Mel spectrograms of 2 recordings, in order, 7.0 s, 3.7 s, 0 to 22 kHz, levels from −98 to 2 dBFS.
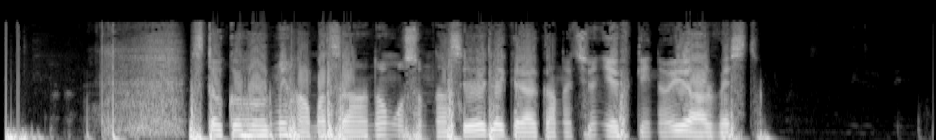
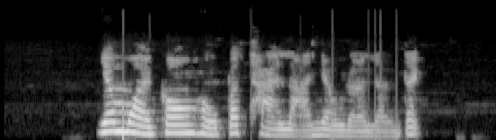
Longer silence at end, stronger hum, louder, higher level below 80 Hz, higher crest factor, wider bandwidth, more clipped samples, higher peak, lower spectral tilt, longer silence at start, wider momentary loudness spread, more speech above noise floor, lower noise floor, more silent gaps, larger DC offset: first, 1.25 s vs 0.6 s; neither; first, -12 LUFS vs -18 LUFS; first, -24 dBFS vs -54 dBFS; second, 12 dB vs 18 dB; first, 11.5 kHz vs 6.8 kHz; first, 0.1% vs under 0.1%; about the same, 0 dBFS vs -2 dBFS; about the same, -7 dB/octave vs -7.5 dB/octave; second, 0.05 s vs 0.75 s; first, 16 LU vs 13 LU; first, 71 dB vs 56 dB; first, -83 dBFS vs -73 dBFS; neither; neither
